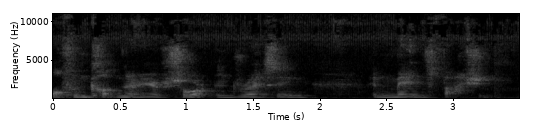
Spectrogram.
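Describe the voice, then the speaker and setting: A man speaks with a Scottish accent at a moderate pace. His voice is somewhat breathy, and there is audible room echo. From Scotland. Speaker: video essayist. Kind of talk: reading a script with asides. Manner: halting, stumbles over pronunciation.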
